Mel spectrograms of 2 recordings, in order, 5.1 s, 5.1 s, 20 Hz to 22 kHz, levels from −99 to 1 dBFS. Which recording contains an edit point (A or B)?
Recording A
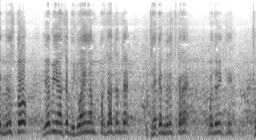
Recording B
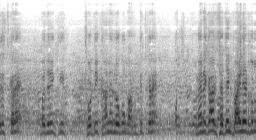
B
